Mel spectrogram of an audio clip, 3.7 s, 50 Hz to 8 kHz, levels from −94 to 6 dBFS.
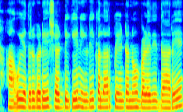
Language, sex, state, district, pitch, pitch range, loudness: Kannada, female, Karnataka, Bidar, 190 Hz, 185-195 Hz, -15 LUFS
